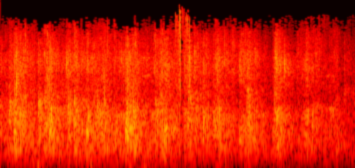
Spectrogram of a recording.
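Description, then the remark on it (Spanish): An audience applauds steadily for all the mapped collaborations at an agroecology event, a dense, even wash of many hands clapping at a fairly loud, constant level throughout, with no voices standing out. “Un aplauso para todas las colaboraciones mapeadas.”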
